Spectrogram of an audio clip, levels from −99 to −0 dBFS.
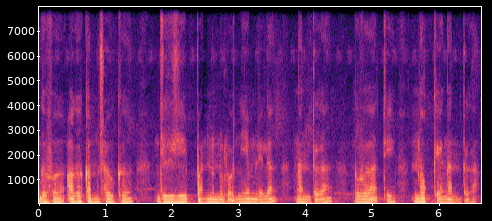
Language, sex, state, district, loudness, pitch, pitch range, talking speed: Wancho, male, Arunachal Pradesh, Longding, -18 LUFS, 120 Hz, 115-125 Hz, 160 wpm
